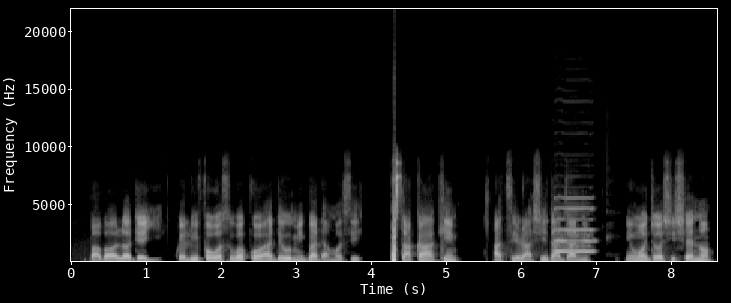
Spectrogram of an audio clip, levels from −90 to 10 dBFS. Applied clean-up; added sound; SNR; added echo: classical method Wiener filter.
